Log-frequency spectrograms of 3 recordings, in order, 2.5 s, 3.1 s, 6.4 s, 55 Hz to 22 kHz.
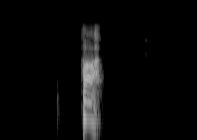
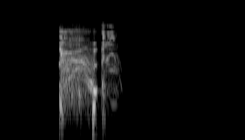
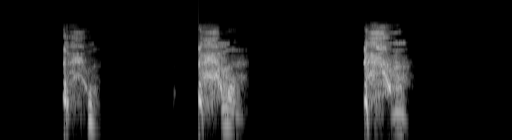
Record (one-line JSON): {"exhalation_length": "2.5 s", "exhalation_amplitude": 26806, "exhalation_signal_mean_std_ratio": 0.2, "cough_length": "3.1 s", "cough_amplitude": 19172, "cough_signal_mean_std_ratio": 0.31, "three_cough_length": "6.4 s", "three_cough_amplitude": 27206, "three_cough_signal_mean_std_ratio": 0.35, "survey_phase": "alpha (2021-03-01 to 2021-08-12)", "age": "18-44", "gender": "Male", "wearing_mask": "Yes", "symptom_cough_any": true, "symptom_new_continuous_cough": true, "symptom_diarrhoea": true, "symptom_onset": "3 days", "smoker_status": "Current smoker (1 to 10 cigarettes per day)", "recruitment_source": "Test and Trace", "submission_delay": "1 day", "covid_test_result": "Positive", "covid_test_method": "RT-qPCR", "covid_ct_value": 33.8, "covid_ct_gene": "N gene"}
